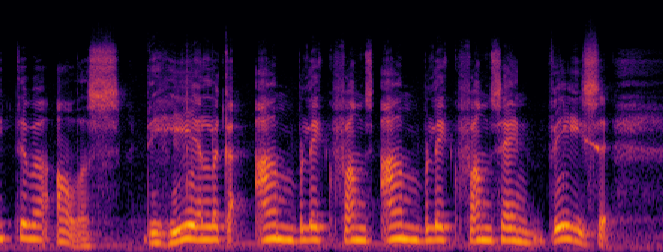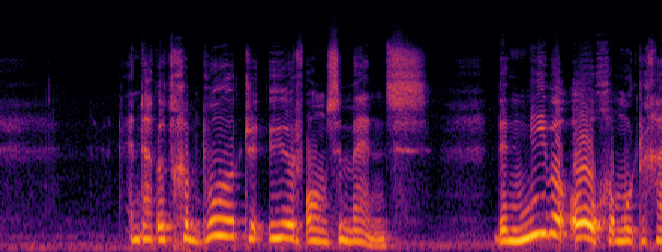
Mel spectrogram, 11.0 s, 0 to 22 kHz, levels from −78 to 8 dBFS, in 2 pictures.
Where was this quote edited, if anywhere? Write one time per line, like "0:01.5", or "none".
0:01.1
0:03.1
0:06.8
0:08.0
0:08.4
